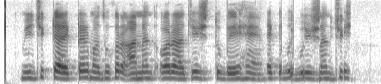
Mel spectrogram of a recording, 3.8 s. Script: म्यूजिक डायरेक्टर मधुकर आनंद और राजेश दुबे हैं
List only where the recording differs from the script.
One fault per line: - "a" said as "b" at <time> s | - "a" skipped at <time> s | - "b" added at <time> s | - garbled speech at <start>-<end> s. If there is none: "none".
- garbled speech at 2.7-3.5 s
